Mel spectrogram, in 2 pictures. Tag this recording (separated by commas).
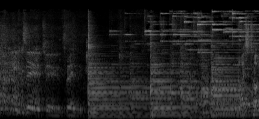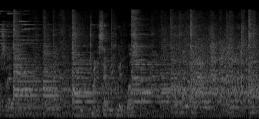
Speech, inside a large room or hall, Music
